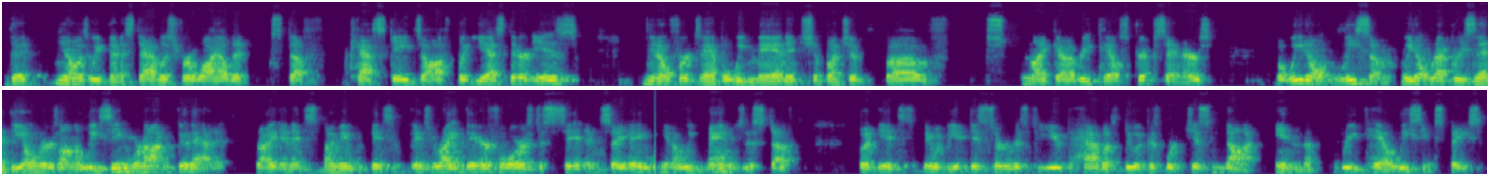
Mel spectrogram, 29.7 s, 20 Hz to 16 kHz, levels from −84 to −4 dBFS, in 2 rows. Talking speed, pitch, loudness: 195 wpm, 130 Hz, -17 LUFS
